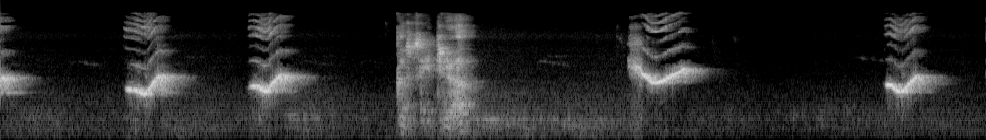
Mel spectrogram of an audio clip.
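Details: A parrot on a screened back porch, watching squirrels and birds, gives short upward-sweeping whistles about every one to two seconds. One burst of speech-like chatter falls in the middle.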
